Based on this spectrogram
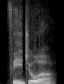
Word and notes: feijoa: Indian

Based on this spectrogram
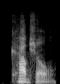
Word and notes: cudgel: American English

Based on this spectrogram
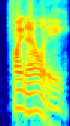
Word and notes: finality: American English

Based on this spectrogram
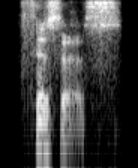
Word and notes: thyrsus: British English

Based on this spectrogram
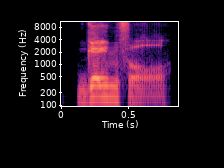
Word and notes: gainful: British English

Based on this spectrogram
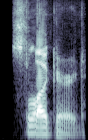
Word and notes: sluggard: American English

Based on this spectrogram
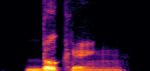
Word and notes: booking: British English

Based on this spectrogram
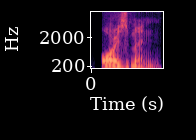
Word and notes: oarsman: American English

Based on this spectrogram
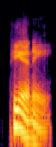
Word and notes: peony: American English

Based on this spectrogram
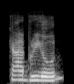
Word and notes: cabriole: Indian

